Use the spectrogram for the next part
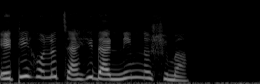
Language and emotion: Bengali, neutral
